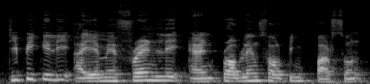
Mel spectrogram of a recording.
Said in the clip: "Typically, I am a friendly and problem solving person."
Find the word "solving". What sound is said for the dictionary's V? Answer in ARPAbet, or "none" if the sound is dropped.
P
